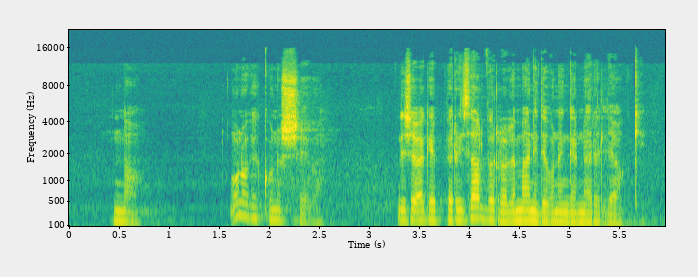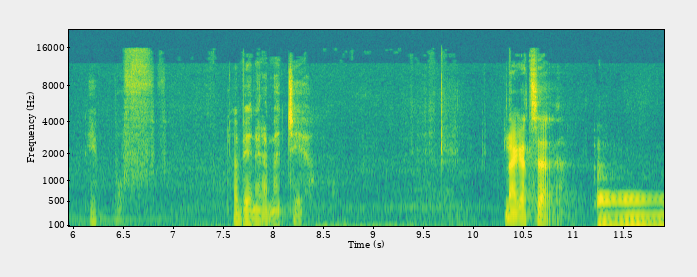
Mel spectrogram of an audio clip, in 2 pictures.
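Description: A woman speaks calmly and quietly, close by.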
